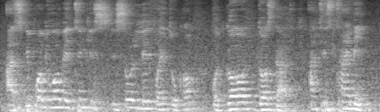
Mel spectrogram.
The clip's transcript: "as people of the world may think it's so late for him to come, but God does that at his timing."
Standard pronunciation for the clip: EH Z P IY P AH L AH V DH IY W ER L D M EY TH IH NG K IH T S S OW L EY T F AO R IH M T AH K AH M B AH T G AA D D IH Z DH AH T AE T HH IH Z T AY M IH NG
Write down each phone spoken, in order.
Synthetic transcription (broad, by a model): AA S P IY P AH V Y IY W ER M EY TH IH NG K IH S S S OW L EY T F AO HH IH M T AH K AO M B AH T G AA D D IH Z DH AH T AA T HH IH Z T AY M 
